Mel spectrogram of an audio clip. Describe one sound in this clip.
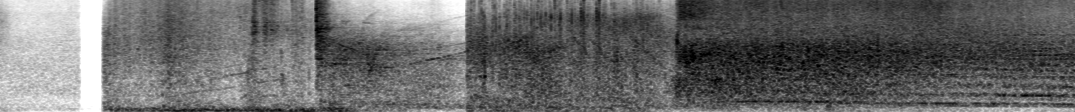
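A huge metal machine rumbles deeply.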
